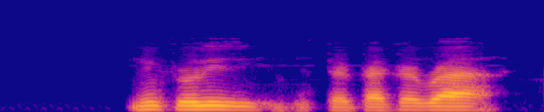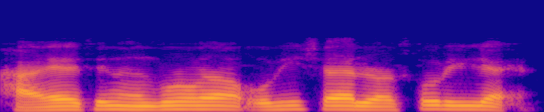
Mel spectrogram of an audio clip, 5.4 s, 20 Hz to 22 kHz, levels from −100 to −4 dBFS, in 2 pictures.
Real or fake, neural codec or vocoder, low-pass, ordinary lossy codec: fake; codec, 16 kHz, 0.5 kbps, FunCodec, trained on LibriTTS, 25 frames a second; 5.4 kHz; none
